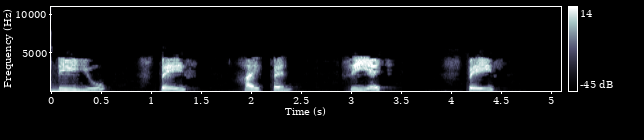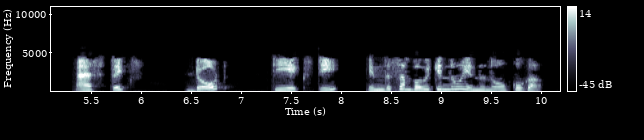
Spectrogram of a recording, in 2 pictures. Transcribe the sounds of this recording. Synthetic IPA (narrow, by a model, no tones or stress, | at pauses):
ɖiju | spejs | hɐjfen | siet͡ɕː | speːs | aːsʈɾiks | ɖoːʈ | ʈieksʈi | e̞nd̪usɐmbʱɐʋikʲːunːue̞nːuno̞ːkːuɣɐ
